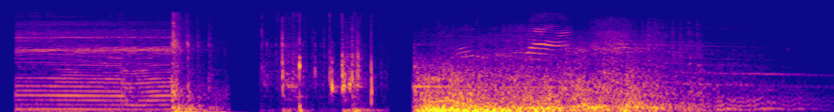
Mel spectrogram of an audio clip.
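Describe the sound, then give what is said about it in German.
A short burst of window glass shattering after a tense, tonal build-up, followed by a brief crunchy cracking of bone and then a long, loud roaring explosion that slowly fades. No voices. “Fenster, Knochen, Explosion.”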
